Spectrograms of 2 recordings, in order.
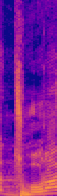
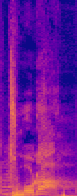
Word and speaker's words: झोड़ा: भाई देखो, ये प्रोनाउंसिएशन इसकी अलग अलग है। कई जगह इसको झोरा बोल देते हैं, कई बार एग्जामिनर इसको झोड़ा बोल देता है भाई। वो आप इसको कुछ भी बोल सकते हो भाई, ठीक है।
